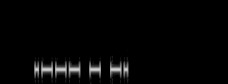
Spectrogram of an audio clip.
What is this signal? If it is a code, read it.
Morse code, heard as a keyed tone, about 36 wpm, 700 Hz. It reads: JTN
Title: USA Call Sign Postfixes - 3 Letters 35wpm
